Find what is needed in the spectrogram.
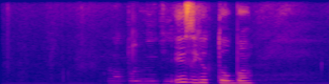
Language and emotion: Russian, neutral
